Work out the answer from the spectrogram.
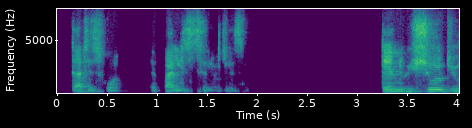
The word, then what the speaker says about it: syllogism: So the syllogism, you say it as if you wanted to say syllable. Oh. Somebody say, hey, then I'm going to it is there. Relax. You want to say it as if you were saying syllogism, cell, like syllabus. Cell.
